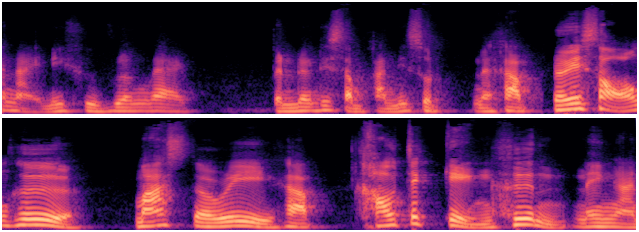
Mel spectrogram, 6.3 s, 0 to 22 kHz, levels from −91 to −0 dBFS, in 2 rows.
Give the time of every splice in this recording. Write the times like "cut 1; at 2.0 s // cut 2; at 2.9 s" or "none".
cut 1; at 2.7 s

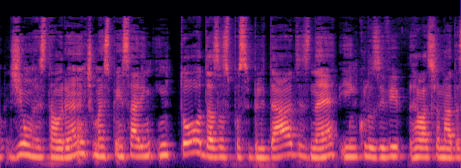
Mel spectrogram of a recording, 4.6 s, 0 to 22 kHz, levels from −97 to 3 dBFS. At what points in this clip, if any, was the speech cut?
none

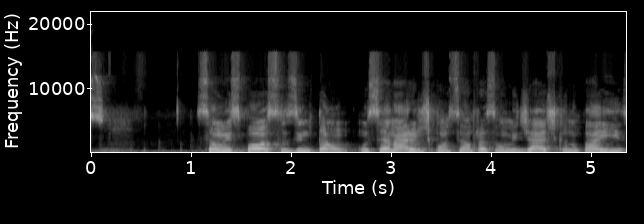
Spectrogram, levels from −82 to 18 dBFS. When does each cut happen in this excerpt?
cut 1; at 1.0 s

